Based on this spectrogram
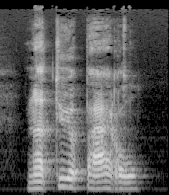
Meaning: pearl of natural beauty, beautiful natural location
- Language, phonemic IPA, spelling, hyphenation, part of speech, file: Dutch, /naːˈtyːrˌpaː.rəl/, natuurparel, na‧tuur‧pa‧rel, noun, Nl-natuurparel.ogg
